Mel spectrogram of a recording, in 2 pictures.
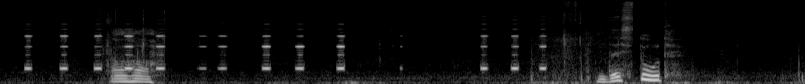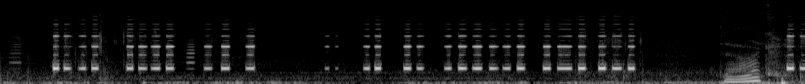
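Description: A Legend WHP PRO metal detector emits repeated short electronic beeps in clustered bursts while digging at an old farmstead, with a few rising warbling tones and brief speech in between.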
